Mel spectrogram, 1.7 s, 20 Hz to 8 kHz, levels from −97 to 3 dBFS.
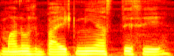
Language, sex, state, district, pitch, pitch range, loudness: Bengali, male, West Bengal, Cooch Behar, 140 Hz, 135-150 Hz, -12 LUFS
